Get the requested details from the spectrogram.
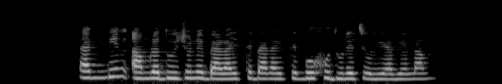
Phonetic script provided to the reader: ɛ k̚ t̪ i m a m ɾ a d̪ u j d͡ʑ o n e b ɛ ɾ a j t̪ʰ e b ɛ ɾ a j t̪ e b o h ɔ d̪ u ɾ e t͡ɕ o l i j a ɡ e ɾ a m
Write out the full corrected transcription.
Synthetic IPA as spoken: ɛ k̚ d̪ i n a m ɾ a d̪ u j d͡ʑ o n e b ɛ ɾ a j t̪ e b ɛ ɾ a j t̪ e b o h u d̪ u ɾ e t͡ɕ o l i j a ɡ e l a m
